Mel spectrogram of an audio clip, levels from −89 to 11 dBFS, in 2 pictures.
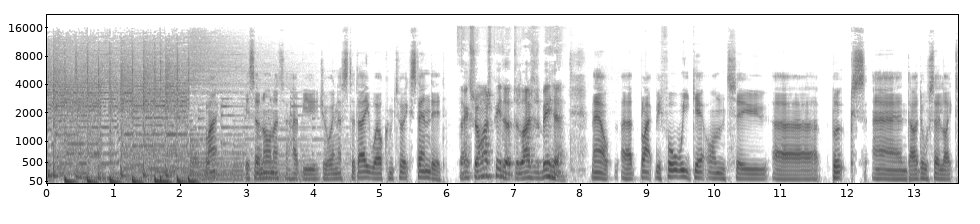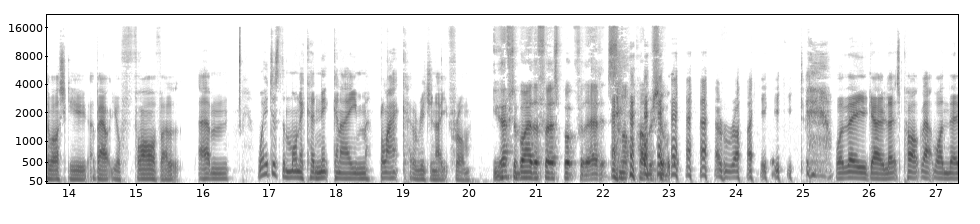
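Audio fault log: No technical faults can be heard anywhere in the audio; the signal stays continuous and stable in level, timing and tone.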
